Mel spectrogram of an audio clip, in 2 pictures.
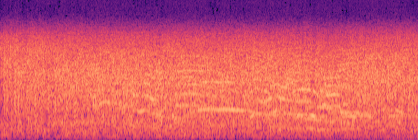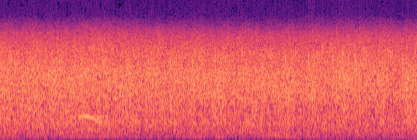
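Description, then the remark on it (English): A crowd bursts into loud, sustained applause welcoming a woman's arrival, a dense wash of clapping that holds steady for several seconds, with faint cheering voices mixed in. “Hey, what a reception”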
